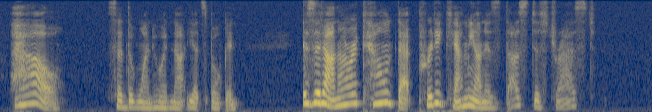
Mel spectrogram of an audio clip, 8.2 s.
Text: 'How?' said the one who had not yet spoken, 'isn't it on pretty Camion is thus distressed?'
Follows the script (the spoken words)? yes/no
no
